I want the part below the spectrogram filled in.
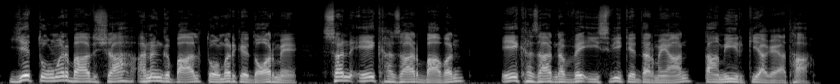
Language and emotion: Urdu, neutral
